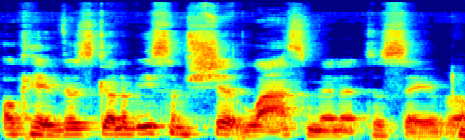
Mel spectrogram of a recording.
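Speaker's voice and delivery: ordinary talk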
